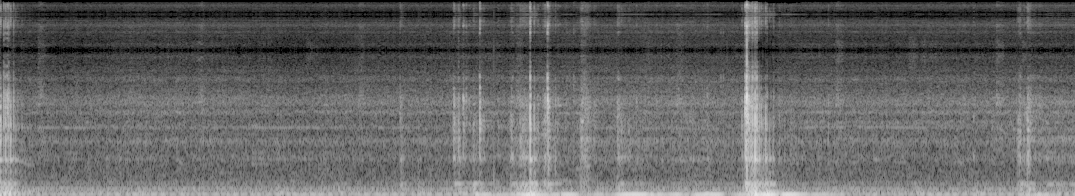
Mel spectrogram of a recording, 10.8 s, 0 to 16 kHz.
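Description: A GMC K1500 pickup idling with a low steady rumble, heard through its hood-mounted camera. There is a sharp knock at the start and a few heavy thumps and knocks around the middle as the camera on its mount is bumped.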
